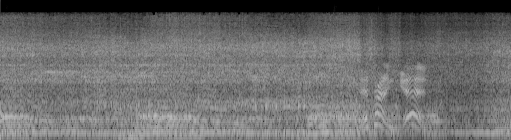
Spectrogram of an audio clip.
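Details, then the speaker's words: Hobbit two-stroke moped with a rebuilt motor, performance crank and stock carb, after a cold start following a few weeks unused: even idle buzz and a couple of quick blips that rise and settle cleanly; runs smooth. "good man look at that that's what I like about you will you got these smooth running Hondas"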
